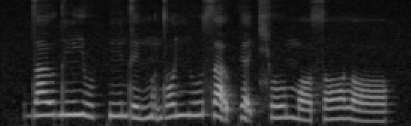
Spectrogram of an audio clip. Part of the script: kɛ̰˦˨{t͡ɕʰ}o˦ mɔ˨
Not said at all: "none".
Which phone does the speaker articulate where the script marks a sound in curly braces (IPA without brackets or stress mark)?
t͡ɕʰ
